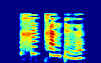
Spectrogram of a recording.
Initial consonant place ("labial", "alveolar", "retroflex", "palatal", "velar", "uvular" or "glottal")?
velar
